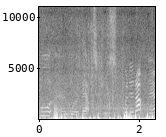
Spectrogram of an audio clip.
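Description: Indistinct voices outdoors, with a couple of short knocks and some chirps.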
